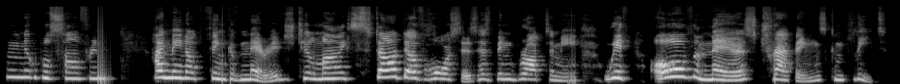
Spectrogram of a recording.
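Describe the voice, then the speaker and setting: A storyteller voicing a young fairytale princess, demure and poised but quietly demanding. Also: medium pitch, lively intonation, measured pace, voice pushed up, lightly acted. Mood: formal, firm.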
